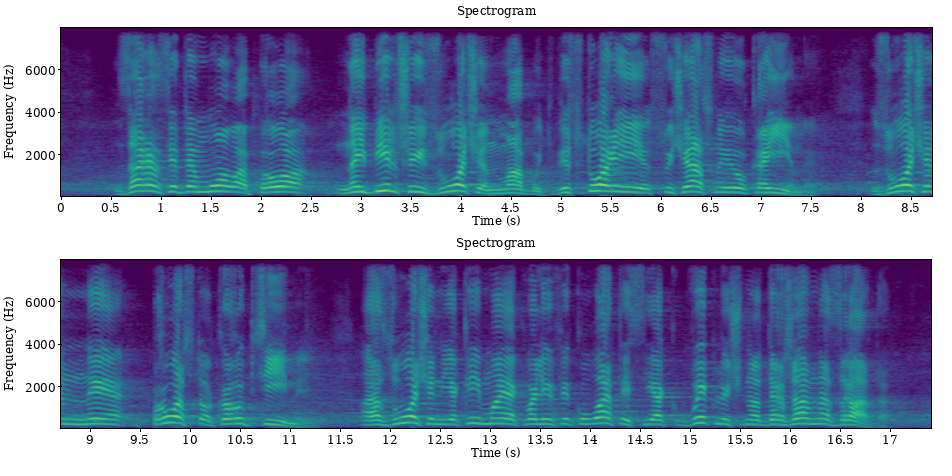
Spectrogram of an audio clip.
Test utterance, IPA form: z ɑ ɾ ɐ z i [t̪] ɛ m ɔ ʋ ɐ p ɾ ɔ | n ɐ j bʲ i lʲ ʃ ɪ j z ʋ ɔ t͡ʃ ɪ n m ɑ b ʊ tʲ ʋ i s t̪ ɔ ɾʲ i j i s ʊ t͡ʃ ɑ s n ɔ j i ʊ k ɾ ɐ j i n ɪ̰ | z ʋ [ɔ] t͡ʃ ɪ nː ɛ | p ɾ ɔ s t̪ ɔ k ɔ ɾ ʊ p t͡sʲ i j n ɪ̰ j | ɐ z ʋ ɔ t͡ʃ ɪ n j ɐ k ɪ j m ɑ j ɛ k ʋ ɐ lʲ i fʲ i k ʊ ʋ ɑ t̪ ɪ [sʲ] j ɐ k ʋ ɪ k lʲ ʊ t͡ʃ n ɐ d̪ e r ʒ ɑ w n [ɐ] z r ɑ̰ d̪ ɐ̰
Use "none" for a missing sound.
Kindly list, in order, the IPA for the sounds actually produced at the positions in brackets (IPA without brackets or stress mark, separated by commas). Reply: d̪, ɔ, sʲ, ɐ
